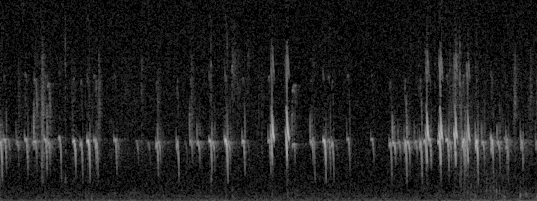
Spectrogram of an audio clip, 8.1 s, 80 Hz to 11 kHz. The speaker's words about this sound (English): One of the wild birds is looking down at the pine cones, and this is bird 395 calling, type 5.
